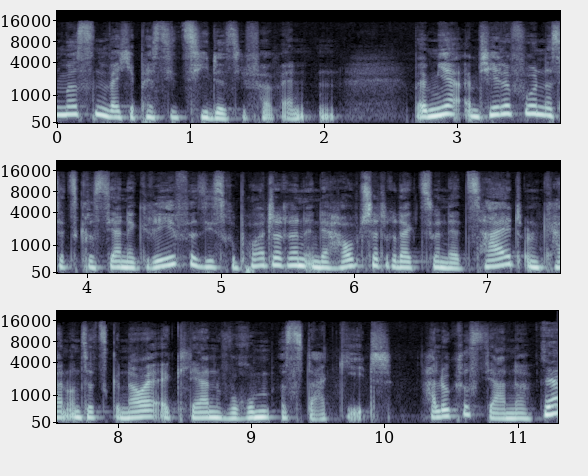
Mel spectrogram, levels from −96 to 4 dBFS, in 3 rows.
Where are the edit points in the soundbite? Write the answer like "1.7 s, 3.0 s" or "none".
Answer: none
